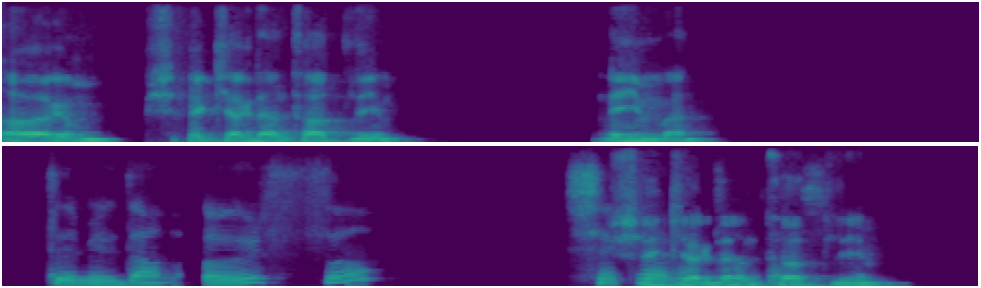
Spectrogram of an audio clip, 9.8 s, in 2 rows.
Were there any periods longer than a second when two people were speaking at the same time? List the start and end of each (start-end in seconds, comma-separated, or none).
7.9-9.1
